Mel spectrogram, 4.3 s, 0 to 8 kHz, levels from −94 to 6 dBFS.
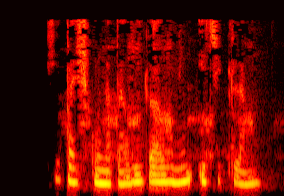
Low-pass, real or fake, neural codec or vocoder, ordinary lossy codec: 7.2 kHz; real; none; MP3, 24 kbps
